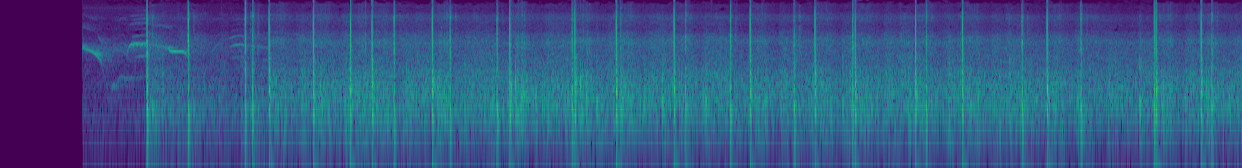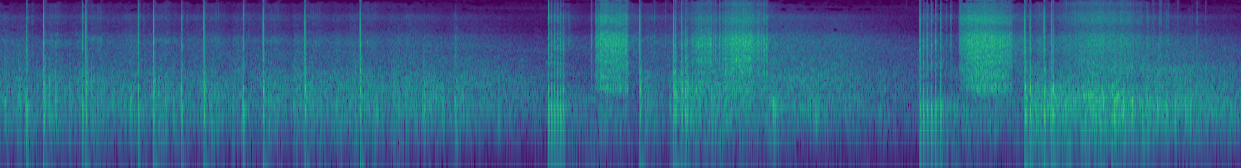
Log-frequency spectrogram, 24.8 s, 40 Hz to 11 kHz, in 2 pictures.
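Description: A 57-shot 500-gram fireworks cake firing: a long run of sharp shots, about three a second, over a steady crackle of bursting stars. Near the end come two louder spells of dense crackling.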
